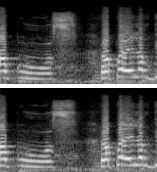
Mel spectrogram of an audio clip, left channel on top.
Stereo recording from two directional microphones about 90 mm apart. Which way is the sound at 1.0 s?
40° right (ahead or behind).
